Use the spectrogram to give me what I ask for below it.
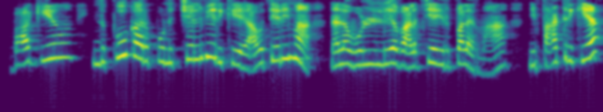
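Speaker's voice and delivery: ordinary talk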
